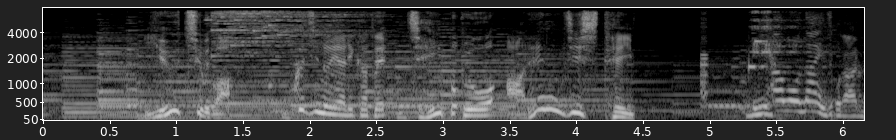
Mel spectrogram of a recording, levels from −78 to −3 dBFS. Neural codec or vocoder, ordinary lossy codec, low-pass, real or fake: none; none; 7.2 kHz; real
